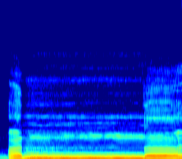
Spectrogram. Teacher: nun yang bertasdid bacaan gunnah, kita tekan 3 ketuk, siap masuk ke huruf nun. Anna, nanya 2 harakat karena fathah berdiri.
